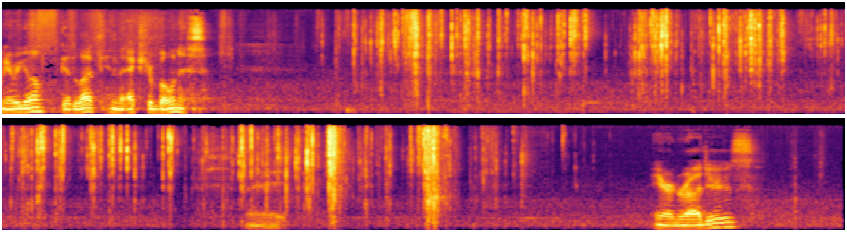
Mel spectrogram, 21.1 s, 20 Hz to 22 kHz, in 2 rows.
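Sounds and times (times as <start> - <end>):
wrapper torn and crinkled: 4.0 - 17.2.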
